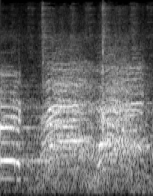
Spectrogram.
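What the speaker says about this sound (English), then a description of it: "with crowds filling Auckland's streets" A large crowd of climate protesters fills Auckland streets, shouting and chanting loudly together in a sustained roar that swells twice.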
